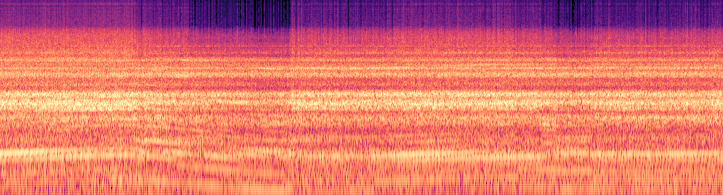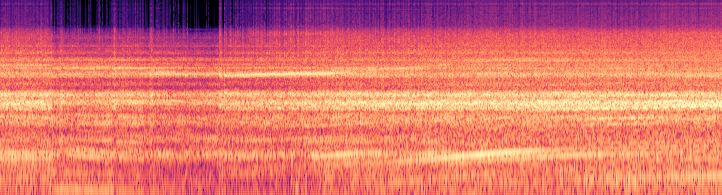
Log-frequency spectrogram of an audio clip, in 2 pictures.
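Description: Motorcycle engine running at road speed on a winding road, its pitch rising and falling with the throttle; it eases off about two-thirds of the way through, then pulls again with a rising pitch. Wind rush runs under it.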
